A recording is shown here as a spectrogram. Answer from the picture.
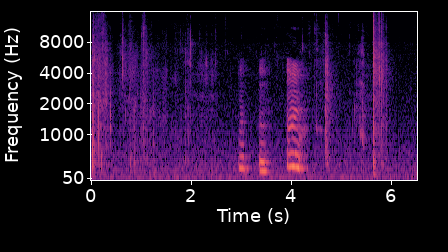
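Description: Close mouth sounds of someone eating a ranch-dipped fried chicken tender: biting and chewing with soft wet clicks. There are a few short hummed "mm" voice sounds about three to four seconds in, and a sharper mouth click a little later.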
